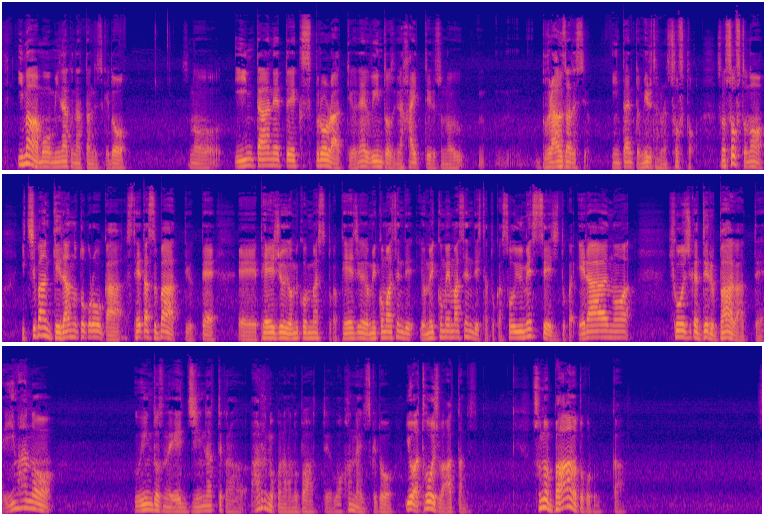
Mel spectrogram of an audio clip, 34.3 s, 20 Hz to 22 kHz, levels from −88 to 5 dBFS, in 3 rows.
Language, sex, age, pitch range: Japanese, male, 20-39, 100-140 Hz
